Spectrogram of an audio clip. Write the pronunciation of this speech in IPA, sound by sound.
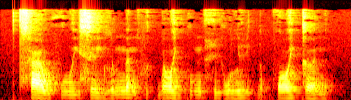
t͡sʰ aː˨˩ w f uː˨ j s e˨˩ j l ʊ˧ ŋ ɐ˨ n f ɪ˨ k̚ l ɔː˨ j kʷ ɐ˧ ŋ h iː˨˩ w l iː˨ t̚ ɐ˨ p̚ f ɔː˨˧ j k ɐ˨˩ n

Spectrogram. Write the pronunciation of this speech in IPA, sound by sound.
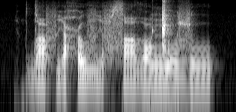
dˤ i˧ f i˧ ħ u˦ v i˧ f sˤ æ˦ ðˤ o˨˦ ŋ͡ǁ o˨ ɮ u˧

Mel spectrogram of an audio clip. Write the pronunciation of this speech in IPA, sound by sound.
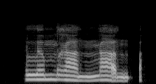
l ə˧ m ɣ a˧˩ n ŋ a̰˧˨ n ʔ

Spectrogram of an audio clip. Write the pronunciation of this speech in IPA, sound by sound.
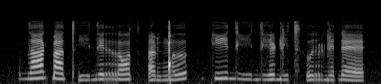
d̪ a k͡p a tʼ i̤ d̪ ɪ r ɔ t͡sʼ a ɖ ŋ͡ǃ ʊ | k i dʱ i̤ dʱ ɪ ɖ i̤ t͡sʼ u r ɖ ɪ ɗ ɛ

